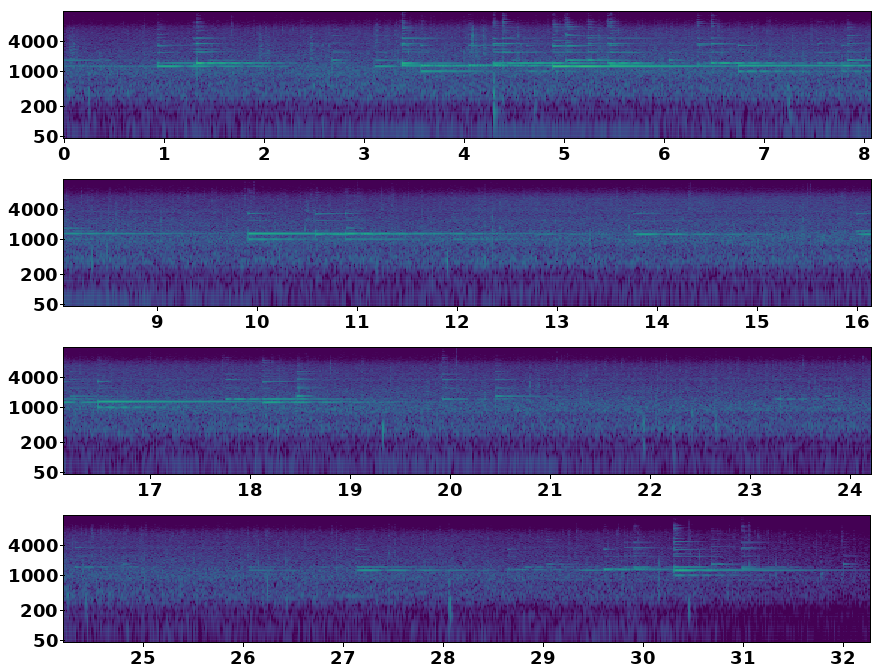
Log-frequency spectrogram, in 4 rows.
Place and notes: Aglona, Latvia, chimes on Christs Mount
The chimes on The King's Hill of Christ, near Aglona, Latvia
Latgale, Latvija, 30 July 2020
